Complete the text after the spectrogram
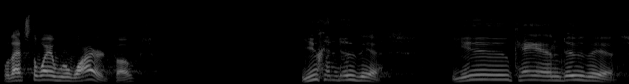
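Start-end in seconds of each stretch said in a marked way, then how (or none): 3.0-3.8 higher, softer mock encouragement; mock pep talk. Preacher mimicking talk of self-determination, mock pep talk. 4.5-6.2 drawn-out mock pep talk. Preacher mimicking talk of self-determination, drawn-out pep talk.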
